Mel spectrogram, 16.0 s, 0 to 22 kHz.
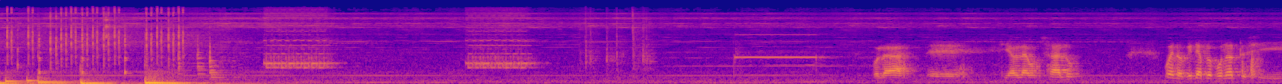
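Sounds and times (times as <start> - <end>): telephone ringing: 3.3 - 4.4, 5.8 - 6.9.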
